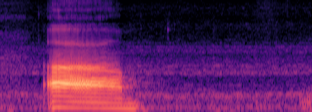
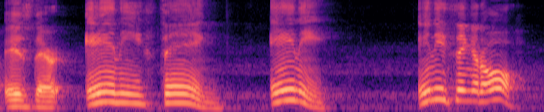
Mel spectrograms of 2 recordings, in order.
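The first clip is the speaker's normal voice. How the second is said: "anything" slow, raised and emphatic; stress on ANYTHING; 7 semitones higher than usual. Shown as a demonstration. Preacher corrects the reading for listeners, emphatic rising stress on "anything". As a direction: punch "any" and "anything" higher each time. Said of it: "how that would be pronounced in, in italics".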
